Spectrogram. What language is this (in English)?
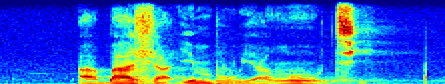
Zulu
